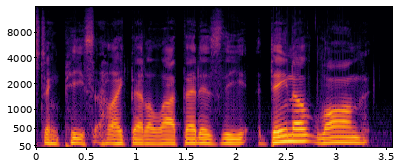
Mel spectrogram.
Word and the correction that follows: Leong: Quintet, or I should say Dana Leong Quintet. I think that's how you pronounce it, from his album Leaving New York.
